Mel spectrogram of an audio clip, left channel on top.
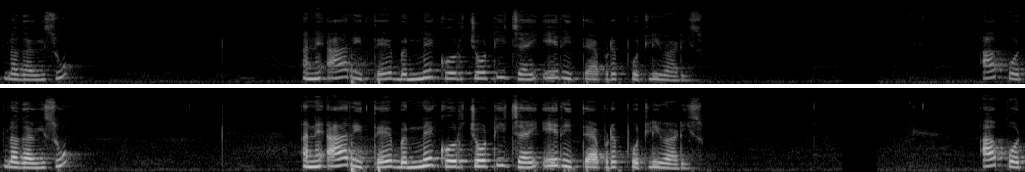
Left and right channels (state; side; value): quieter; left; 11.1 dB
